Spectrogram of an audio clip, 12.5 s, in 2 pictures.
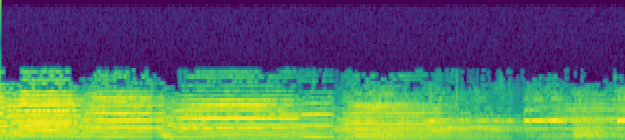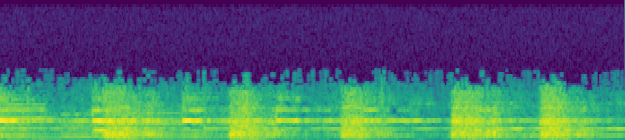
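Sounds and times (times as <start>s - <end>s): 
train pulling out of a station: 0.1s - 12.4s
sustained tonal whine: 1.5s - 12.4s.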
